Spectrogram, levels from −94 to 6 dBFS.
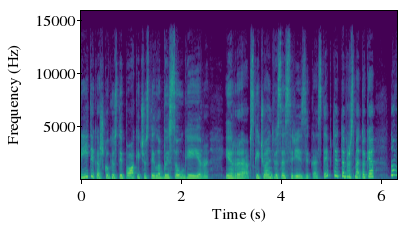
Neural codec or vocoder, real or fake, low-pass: none; real; 14.4 kHz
